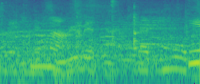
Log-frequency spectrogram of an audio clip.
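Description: Indistinct voices talking, with light clinks of plates and cutlery as breakfast plates are set down at the table.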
